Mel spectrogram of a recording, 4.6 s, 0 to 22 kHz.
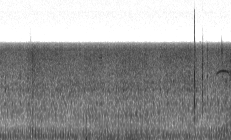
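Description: Car engines running steadily as a convoy of Renault 4s and a 4x4 drives along a dirt track, with a single thump about two seconds in.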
